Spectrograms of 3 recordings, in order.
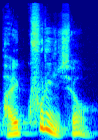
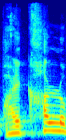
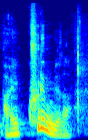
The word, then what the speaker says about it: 바이칼: 바이칼이 아니라 원 발음은 바이쿨이죠. 러시아 사람들이 바이칼로 발음했을 뿐이지 원 발음은 바이쿨입니다.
